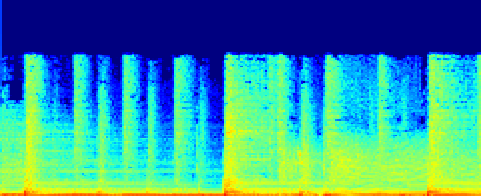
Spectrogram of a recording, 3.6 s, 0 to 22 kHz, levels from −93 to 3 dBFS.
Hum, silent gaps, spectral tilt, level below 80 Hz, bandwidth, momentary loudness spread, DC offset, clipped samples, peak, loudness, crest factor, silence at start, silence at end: none; none; -5 dB/octave; -30 dBFS; 16.5 kHz; 3 LU; under 0.1%; under 0.1%; 0 dBFS; -18 LUFS; 18 dB; 0 s; 0 s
